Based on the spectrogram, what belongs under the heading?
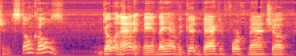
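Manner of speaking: normal talking voice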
